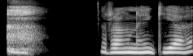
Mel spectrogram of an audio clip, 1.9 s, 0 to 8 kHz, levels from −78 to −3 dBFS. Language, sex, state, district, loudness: Hindi, female, Uttar Pradesh, Hamirpur, -16 LUFS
